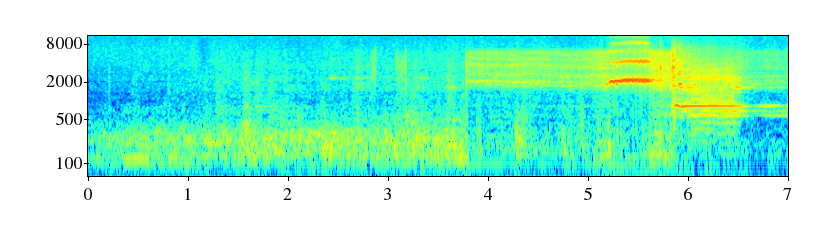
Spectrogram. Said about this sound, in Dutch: de laatste stoomtram reed toen nog in Nederland. Een bijzondere verschijning in deze eeuw van stroom en atoom is het historische trammetje dat deze zomer voor het laatst enkele weken ten dienste staat van de vakantiegangers in de Gelderse Achterhoek.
